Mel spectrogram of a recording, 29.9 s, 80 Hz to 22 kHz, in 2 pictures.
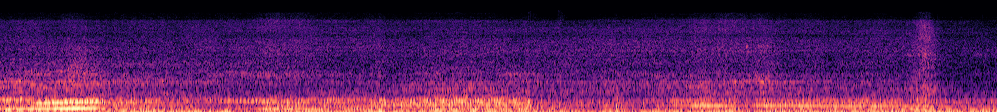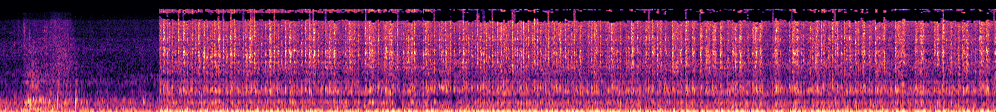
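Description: Chevrolet Corvette ZR1's supercharged V8 running while the car is driven, heard as a steady engine drone from inside the cabin, with its pitch sliding up and down briefly about fifteen seconds in. A little past halfway the sound changes abruptly to a louder, rougher rumble with a hiss over it.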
